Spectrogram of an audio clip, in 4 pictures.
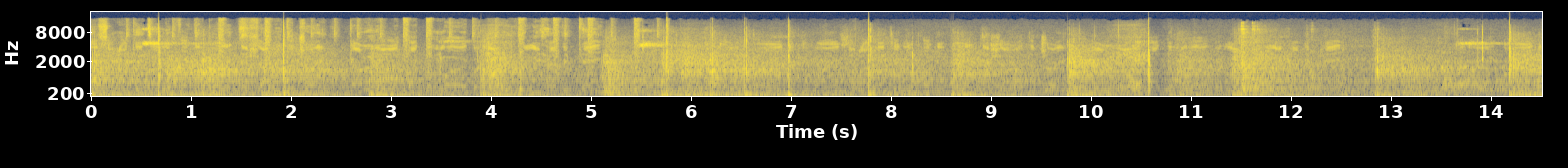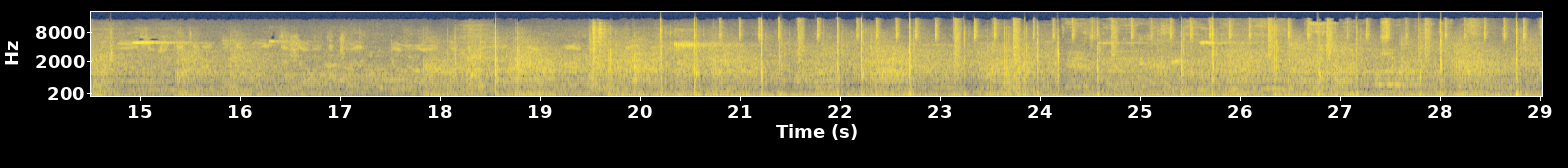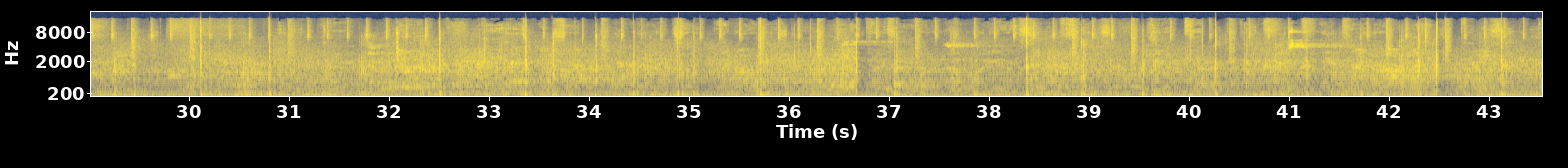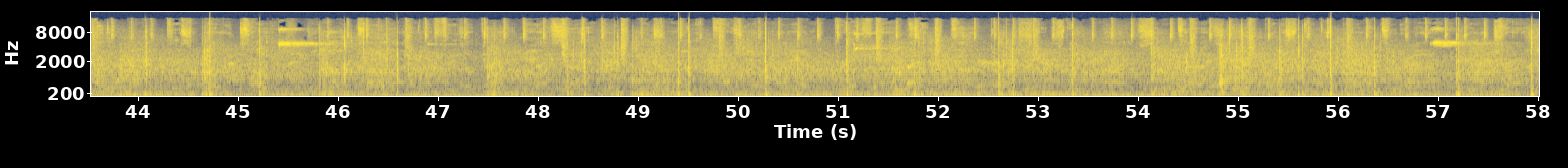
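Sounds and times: basketballs bouncing on hardwood: 0:00.0 - 0:07.1, 0:07.8 - 0:08.8, 0:12.8 - 0:13.2, 0:19.7 - 0:31.1, 0:31.7 - 0:46.9, 0:47.5 - 0:47.7, 0:48.3 - 0:50.4, 0:51.1 - 0:58.0
sneakers squeaking on court: 0:00.0 - 0:39.6, 0:40.2 - 0:43.2, 0:43.8 - 0:47.7, 0:51.1 - 0:52.8, 0:54.1 - 0:58.0.

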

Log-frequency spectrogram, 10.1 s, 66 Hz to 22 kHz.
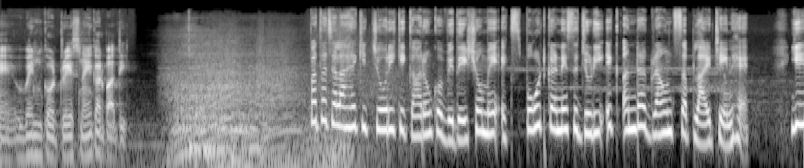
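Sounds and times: car passing by: 0:02.0 - 0:05.1.

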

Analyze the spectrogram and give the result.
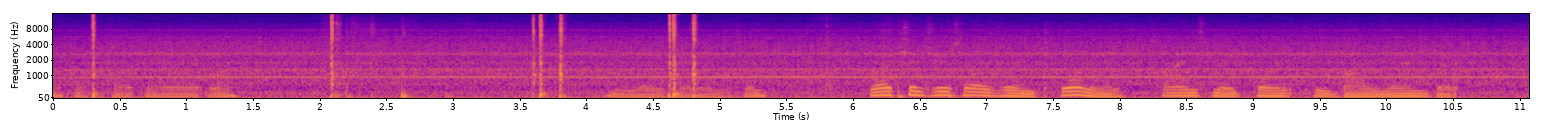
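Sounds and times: man's voice: 0:00.0 - 0:01.4, 0:04.2 - 0:05.4, 0:06.2 - 0:10.6
sharp dry clicks: 0:03.6 - 0:04.0, 0:04.6 - 0:05.0.

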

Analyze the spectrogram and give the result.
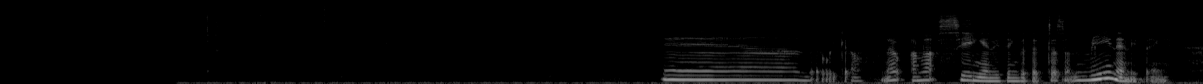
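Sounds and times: steady low hum: 0:01.8 - 0:12.0.

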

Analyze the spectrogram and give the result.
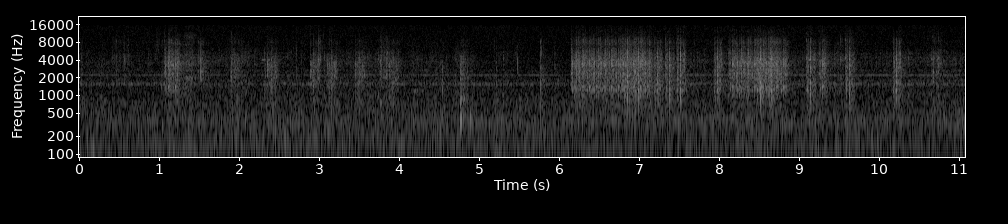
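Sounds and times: camera shutters clicking: 0:01.1 - 0:01.6, 0:02.4 - 0:04.0, 0:06.2 - 0:10.8.

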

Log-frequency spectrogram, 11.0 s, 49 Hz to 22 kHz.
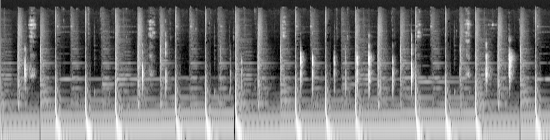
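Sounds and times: background music: 0:00.0 - 0:11.0
knife chopping on wooden board: 0:02.4 - 0:03.5, 0:05.7 - 0:10.4.

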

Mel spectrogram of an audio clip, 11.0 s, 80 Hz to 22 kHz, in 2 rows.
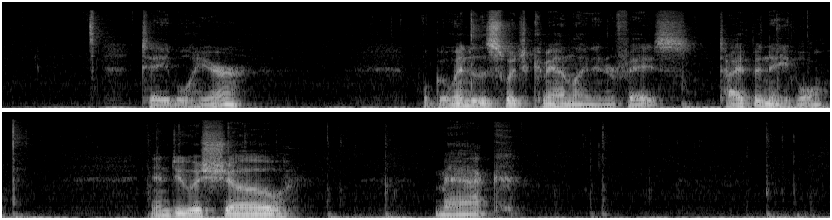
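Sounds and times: keystrokes on computer keyboard: 0:04.5 - 0:05.8, 0:07.7 - 0:08.2, 0:09.4 - 0:09.9, 0:10.6 - 0:11.0.

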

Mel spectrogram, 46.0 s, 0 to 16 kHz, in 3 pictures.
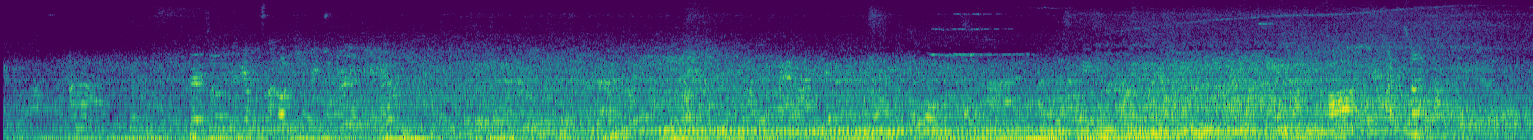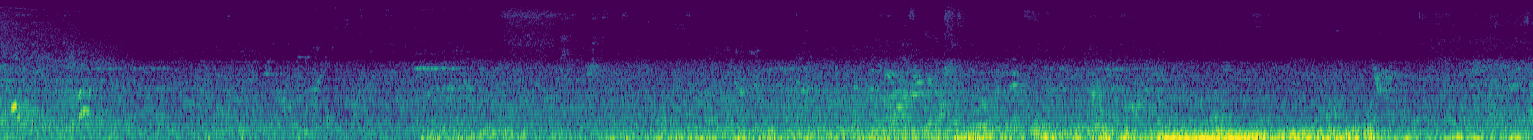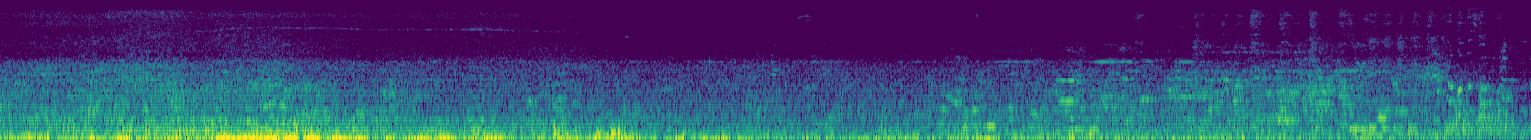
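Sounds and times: bus engine humming: 0:00.0 - 0:19.4, 0:20.0 - 0:45.9
street traffic noise: 0:00.0 - 0:45.9.

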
